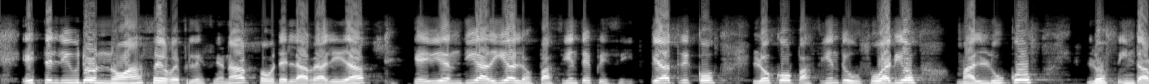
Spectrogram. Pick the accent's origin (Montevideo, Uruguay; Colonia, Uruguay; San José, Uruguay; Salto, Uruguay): Colonia, Uruguay; soy de Colonia y quería leer esto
